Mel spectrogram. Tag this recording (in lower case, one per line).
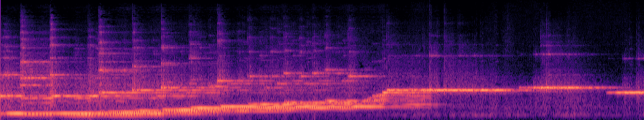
music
